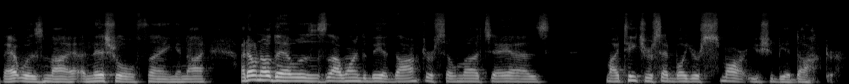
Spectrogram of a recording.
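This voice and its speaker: A man from eastern Kentucky with an Appalachian accent, reflecting as a podcast guest in a thoughtful, halting way. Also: mid-range voice, fairly even intonation, mellow. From eastern Kentucky, USA. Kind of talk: reflective interview talk.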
